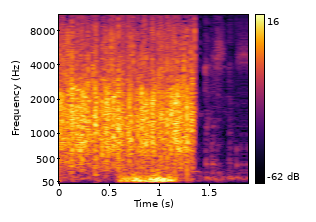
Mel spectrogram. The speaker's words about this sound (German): Applaus bitte einspielen.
